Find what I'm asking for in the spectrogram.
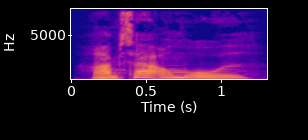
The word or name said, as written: ramsarområde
